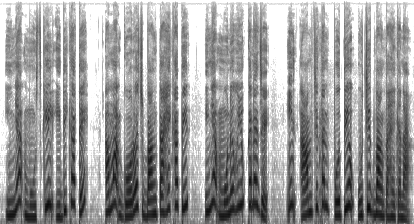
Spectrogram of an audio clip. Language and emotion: Santali, disgusted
